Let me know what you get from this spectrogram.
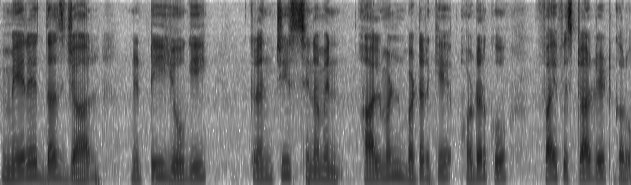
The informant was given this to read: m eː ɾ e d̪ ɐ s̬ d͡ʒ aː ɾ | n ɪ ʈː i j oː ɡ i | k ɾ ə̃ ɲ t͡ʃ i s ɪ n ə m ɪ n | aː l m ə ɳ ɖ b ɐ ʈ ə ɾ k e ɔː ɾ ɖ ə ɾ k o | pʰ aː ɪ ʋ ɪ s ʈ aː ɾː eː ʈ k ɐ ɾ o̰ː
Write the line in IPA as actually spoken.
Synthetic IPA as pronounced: m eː ɾ e d̪ ɐ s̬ d͡ʒ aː ɾ | n ɪ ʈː i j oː ɡ i | k ɾ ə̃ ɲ t͡ʃ i s ɪ n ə m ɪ n | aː l m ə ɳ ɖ b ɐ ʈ ə ɾ k e ɔː ɾ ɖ ə ɾ k o | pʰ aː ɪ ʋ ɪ s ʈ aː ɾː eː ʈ k ɐ ɾ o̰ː

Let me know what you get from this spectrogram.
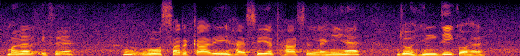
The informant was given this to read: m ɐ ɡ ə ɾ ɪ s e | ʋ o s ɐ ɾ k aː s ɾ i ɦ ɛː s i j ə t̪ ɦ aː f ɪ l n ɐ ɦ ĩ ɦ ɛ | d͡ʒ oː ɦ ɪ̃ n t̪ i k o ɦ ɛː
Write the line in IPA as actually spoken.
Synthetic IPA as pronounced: m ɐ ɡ ə ɾ ɪ s e | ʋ o s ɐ ɾ k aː ɾ i ɦ ɛː s i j ə t̪ ɦ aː s ɪ l n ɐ ɦ ĩ ɦ ɛ | d͡ʒ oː ɦ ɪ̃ n d̪ i k o ɦ ɛː

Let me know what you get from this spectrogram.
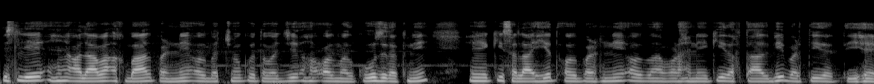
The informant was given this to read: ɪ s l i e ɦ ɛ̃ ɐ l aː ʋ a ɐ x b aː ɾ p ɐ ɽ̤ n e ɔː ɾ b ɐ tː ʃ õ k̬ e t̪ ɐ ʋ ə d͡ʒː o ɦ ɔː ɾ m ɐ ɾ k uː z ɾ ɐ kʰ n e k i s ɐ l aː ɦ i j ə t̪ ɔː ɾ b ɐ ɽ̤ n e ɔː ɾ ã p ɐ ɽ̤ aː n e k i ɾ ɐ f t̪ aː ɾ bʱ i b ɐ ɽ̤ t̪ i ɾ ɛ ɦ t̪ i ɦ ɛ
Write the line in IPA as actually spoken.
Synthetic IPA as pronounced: ɪ s l i e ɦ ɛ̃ ɐ l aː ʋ a ɐ x b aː ɾ p ɐ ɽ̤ n e ɔː ɾ b ɐ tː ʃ õ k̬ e t̪ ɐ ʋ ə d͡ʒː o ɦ ɔː ɾ m ɐ ɾ k uː z ɾ ɐ kʰ n e k i s ɐ l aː ɦ i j ə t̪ ɔː ɾ b ɐ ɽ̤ n e ɔː ɾ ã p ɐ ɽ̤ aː n e k i ɾ ɐ f t̪ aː ɾ bʱ i b ɐ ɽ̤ t̪ i ɾ ɛ ɦ t̪ i ɦ ɛː

